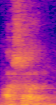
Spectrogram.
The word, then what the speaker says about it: আষাঢ়: এই উচ্চারণটা অনেক সময় দয়ের মতো পাপড়ি, যেমন আষাঢ় আষাঢ় আষাঢ় এরকম উচ্চারণটা হয়। আর উচ্চারণটা খানিকটা ঢয়ের মতো লাগবে আষাঢ়।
